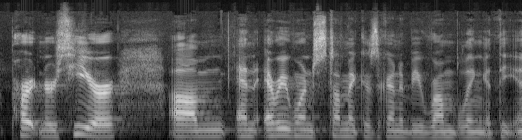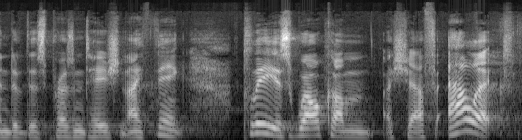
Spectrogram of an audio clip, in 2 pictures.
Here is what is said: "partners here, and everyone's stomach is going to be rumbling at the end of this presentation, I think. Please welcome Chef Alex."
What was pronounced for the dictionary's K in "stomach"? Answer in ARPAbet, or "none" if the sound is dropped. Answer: K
